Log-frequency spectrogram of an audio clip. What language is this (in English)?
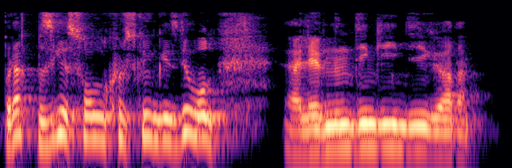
Kazakh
